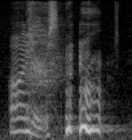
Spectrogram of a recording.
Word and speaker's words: Anders: By the way, I mispronounced his name halfway through the academy, and they finally told me it's Anders. Thanks for not telling me sooner. Anders, remember that your attitude keeps you going or cripples your progress.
